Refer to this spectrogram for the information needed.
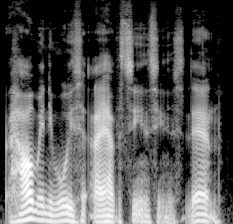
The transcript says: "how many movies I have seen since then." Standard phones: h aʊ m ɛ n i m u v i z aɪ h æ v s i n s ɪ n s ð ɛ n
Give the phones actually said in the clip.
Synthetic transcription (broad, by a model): h aʊ m ɛ n i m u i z aɪ h æ v s i n s ɪ n s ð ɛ n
